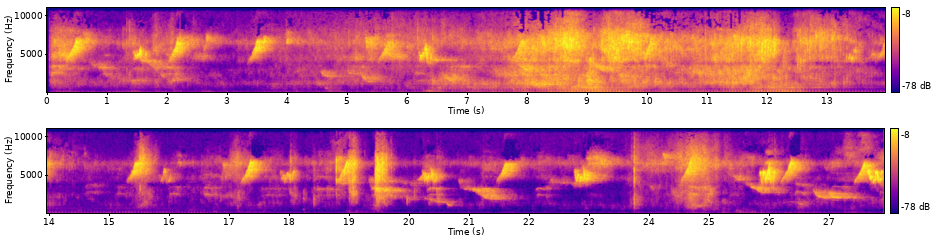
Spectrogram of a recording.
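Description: Faint outdoor ambience of small birds chirping and whistling in short, quick calls throughout. A broad rushing noise swells up about six seconds in and fades away again after about seven seconds, the loudest thing heard.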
